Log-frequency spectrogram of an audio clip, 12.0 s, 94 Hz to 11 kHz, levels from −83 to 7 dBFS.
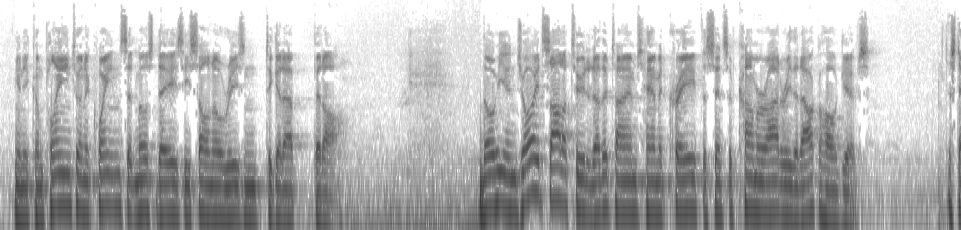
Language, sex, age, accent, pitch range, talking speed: English, male, 50-69, American, 110-140 Hz, 175 wpm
